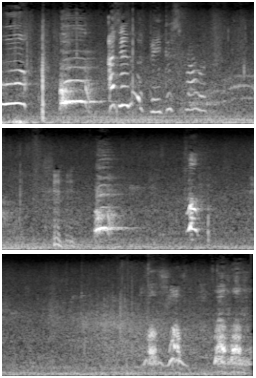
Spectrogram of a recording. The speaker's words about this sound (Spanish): Uy, es un perro bravo.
